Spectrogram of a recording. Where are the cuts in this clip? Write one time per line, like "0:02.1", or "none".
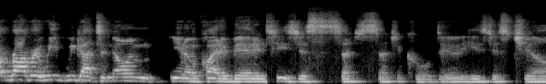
0:02.7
